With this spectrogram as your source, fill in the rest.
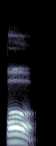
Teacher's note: Kemudian kof ya ditebalkan ko ya, bukan ko ya. Tidak perlu monyong bibirnya karena kofnya di situ harokatnya fathah ya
